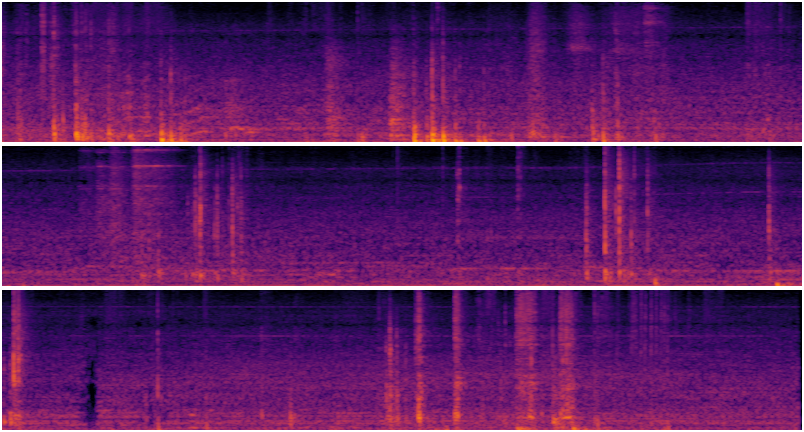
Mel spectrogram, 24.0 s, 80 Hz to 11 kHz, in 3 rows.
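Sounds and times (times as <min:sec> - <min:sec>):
low steady hum: 0:00.0 - 0:24.0
packaging clicks and rustles: 0:09.5 - 0:10.6, 0:12.6 - 0:14.8, 0:15.6 - 0:17.7, 0:19.8 - 0:22.9.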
